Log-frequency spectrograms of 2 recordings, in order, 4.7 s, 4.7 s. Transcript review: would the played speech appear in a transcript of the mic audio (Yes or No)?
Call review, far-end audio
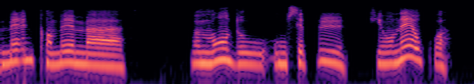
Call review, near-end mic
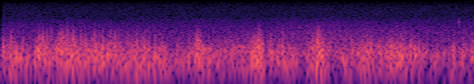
No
